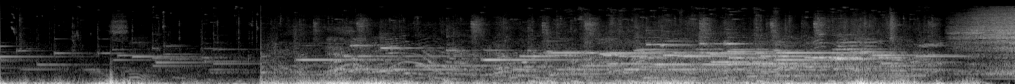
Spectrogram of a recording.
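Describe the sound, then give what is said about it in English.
Twenty-four small hand-crank music boxes play all at once on a metal cone that amplifies them. After a sparse start, a thick, clashing wash of tinkling metallic tones swells and holds steady, with a few brief spoken words. “It has 24 little hand-crank music boxes on it that you can get from Hurdy-Gurdy or any kind of, like, toy shop, whatever, and it serves as an amplifier for them.”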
